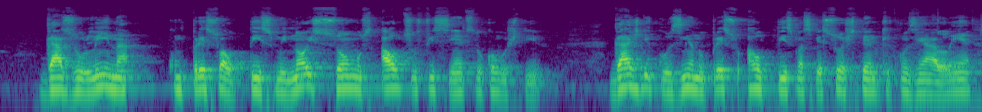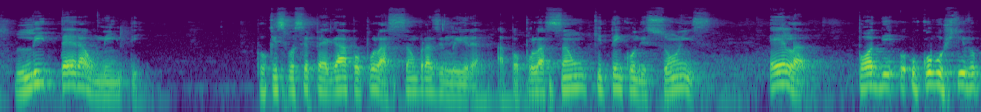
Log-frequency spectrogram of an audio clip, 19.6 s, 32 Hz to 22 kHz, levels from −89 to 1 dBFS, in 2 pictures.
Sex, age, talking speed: male, 50-69, 115 wpm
